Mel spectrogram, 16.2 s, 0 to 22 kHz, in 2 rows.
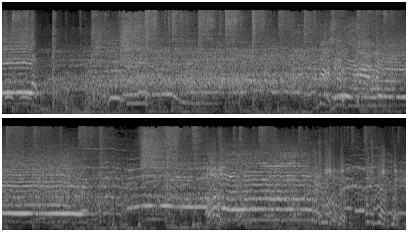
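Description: A loud live crowd in Jackson, Mississippi, at the start of the 85 South Show cheers and yells continuously, with sustained high-pitched whoops and shouts rising and falling over a dense wash of chatter and noise.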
